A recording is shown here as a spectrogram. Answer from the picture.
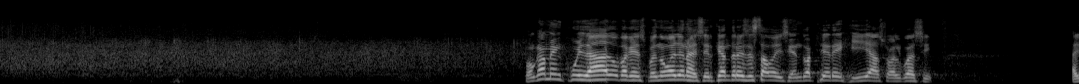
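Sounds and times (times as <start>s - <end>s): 
audience applause: 0.0s - 6.2s
speech: 5.2s - 9.6s.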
